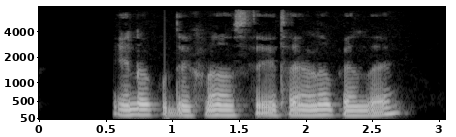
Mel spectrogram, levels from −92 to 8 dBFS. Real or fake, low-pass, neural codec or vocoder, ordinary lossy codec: real; 7.2 kHz; none; AAC, 48 kbps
